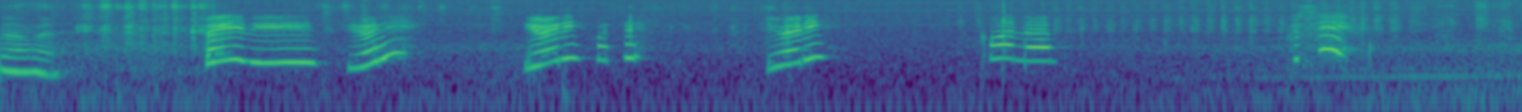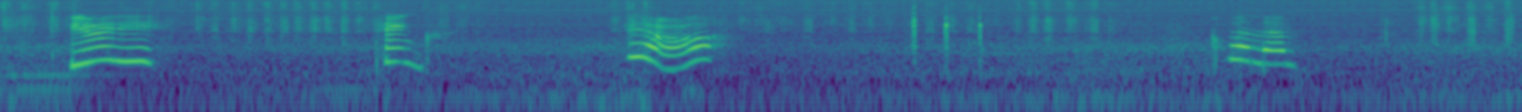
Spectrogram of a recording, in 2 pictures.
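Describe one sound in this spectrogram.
A cat meows repeatedly nearby.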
